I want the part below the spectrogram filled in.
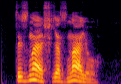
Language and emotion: Russian, neutral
